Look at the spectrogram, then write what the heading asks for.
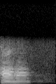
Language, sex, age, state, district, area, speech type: Dogri, male, 30-45, Jammu and Kashmir, Reasi, urban, conversation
